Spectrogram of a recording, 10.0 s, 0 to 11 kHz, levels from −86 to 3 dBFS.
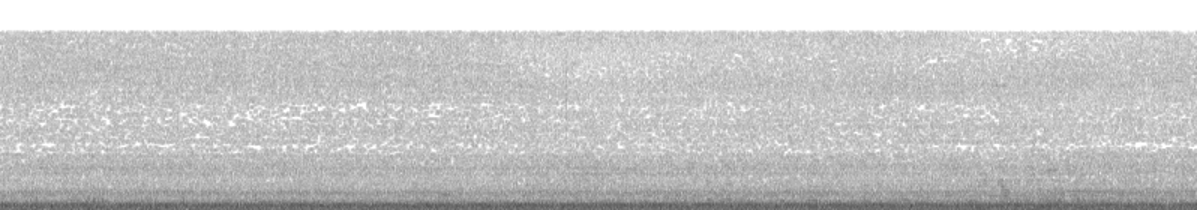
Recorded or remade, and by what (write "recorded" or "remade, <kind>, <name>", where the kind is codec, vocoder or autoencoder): recorded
